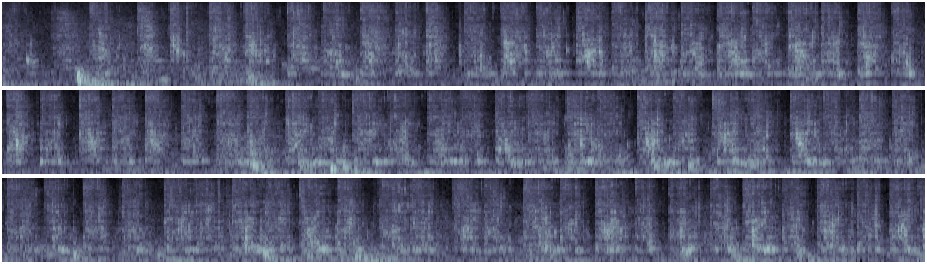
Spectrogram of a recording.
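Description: Milk jets squirting into a metal pail as a cow is hand-milked, the alternating squirts coming in a quick, even rhythm of several a second.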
